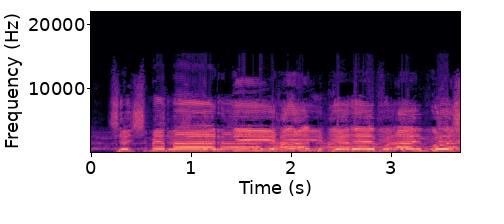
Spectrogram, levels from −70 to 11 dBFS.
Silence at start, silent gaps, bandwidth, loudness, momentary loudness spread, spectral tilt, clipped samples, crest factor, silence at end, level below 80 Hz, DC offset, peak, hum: 0 s; none; 15 kHz; -9 LUFS; 6 LU; -1 dB/octave; 0.5%; 10 dB; 0 s; -52 dBFS; under 0.1%; 0 dBFS; none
